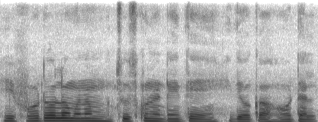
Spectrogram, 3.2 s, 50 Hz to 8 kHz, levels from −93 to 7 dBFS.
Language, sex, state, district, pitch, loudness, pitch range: Telugu, male, Andhra Pradesh, Sri Satya Sai, 140 Hz, -17 LUFS, 130-155 Hz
